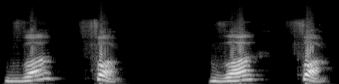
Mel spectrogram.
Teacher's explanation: Lips और दांतों के फ्रिक्शन से जो निकलती हैं वो लेबियोडेंटल कहलाती हैं। Lower lip and upper teeth, व, फ, व, फ, ठीक है।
